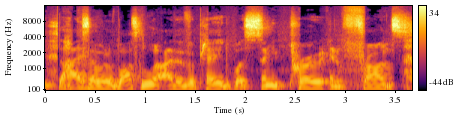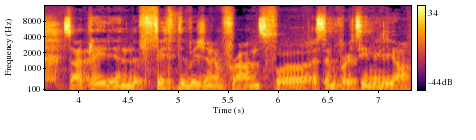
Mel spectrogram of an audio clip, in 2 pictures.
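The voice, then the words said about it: British accent. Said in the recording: “if you can hear from my accent, I'm from the UK”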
